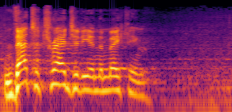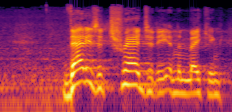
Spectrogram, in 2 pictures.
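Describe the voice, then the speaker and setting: A man preaching an impassioned sermon to a crowd as a pastor, speaking emphatically and deliberately with dramatic pauses between short phrases. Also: fairly high pitch, animated, fairly bright tone. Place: large gathering before a crowd. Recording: echoey large venue, long reverb.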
